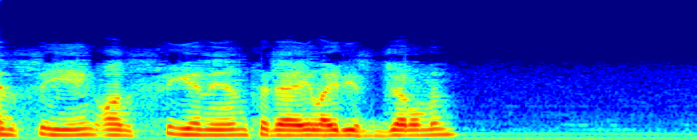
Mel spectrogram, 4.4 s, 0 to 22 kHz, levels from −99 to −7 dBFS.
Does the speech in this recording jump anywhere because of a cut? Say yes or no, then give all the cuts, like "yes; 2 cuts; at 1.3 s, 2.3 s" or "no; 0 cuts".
no; 0 cuts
